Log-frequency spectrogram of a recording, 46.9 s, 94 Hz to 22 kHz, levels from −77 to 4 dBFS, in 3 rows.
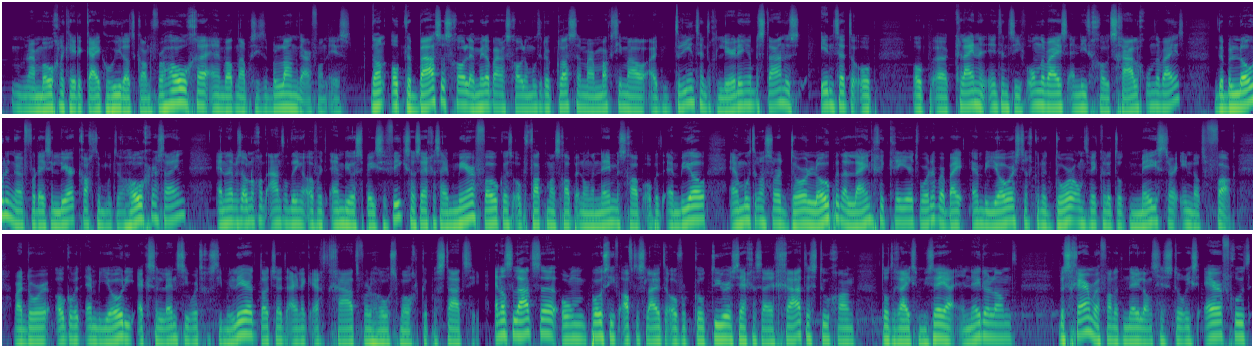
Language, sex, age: Dutch, male, 20-39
